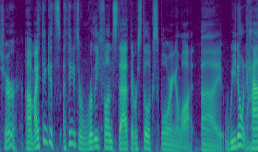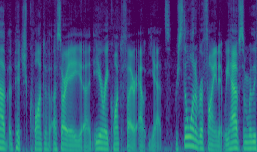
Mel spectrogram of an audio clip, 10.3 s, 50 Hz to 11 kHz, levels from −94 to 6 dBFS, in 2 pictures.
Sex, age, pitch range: male, 20-39, 110-135 Hz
